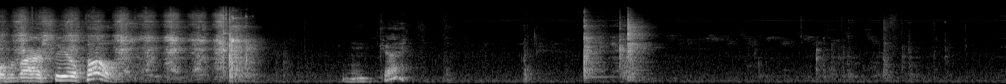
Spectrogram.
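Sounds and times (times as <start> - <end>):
hacksaw cutting wood: 0.0 - 2.6.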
